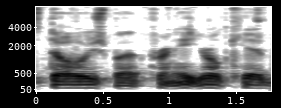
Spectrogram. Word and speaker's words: Doge: you want to pronounce I know that the proper pronunciation is Doge but for an 8-year-old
